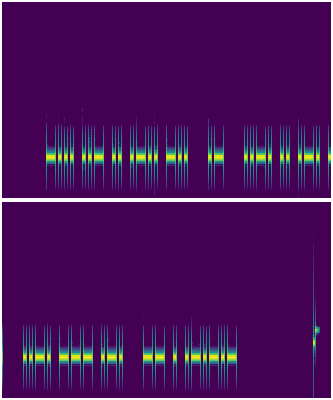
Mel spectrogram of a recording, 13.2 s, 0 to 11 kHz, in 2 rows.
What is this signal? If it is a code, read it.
Morse code, heard as a keyed tone, about 20 wpm, 700 Hz. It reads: BUILD A FIRE FOR ME.
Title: Sentences from Top 1000 Words - Review Part 1 - 20wpm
